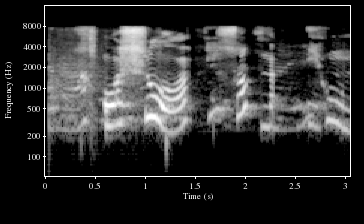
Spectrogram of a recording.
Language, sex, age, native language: Icelandic, male, 9, Icelandic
